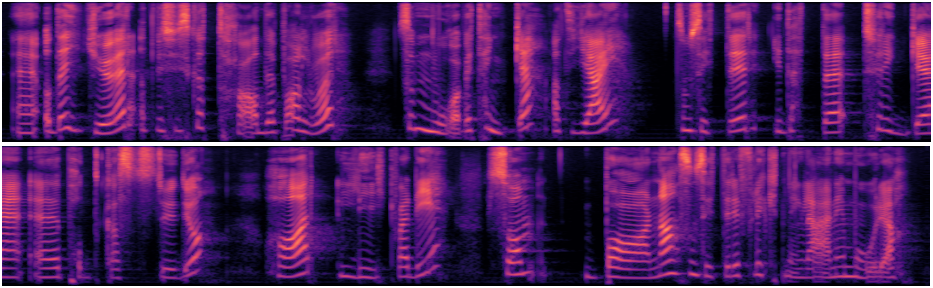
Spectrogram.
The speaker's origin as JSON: {"language": "Norwegian", "country": "Norway", "said": "vi her oppe i mm. trygge Norge"}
